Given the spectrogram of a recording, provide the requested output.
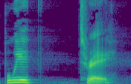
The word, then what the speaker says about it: buitre: It's buitre. Buitre. – Spell it for me. – B-U-I-T-R-E. – B-U-I-T-R-E.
